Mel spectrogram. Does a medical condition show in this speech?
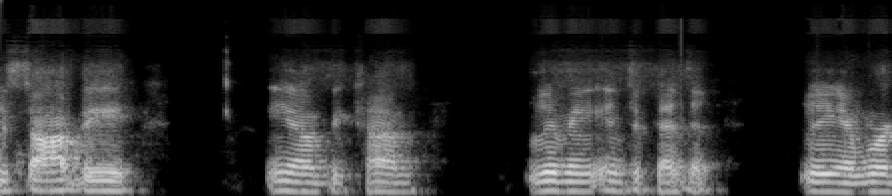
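Yes: muscular dystrophy; multiple surgeries.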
